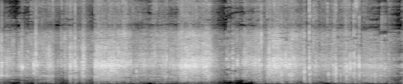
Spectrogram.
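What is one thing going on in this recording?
A woman bites into a chunk of ice.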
